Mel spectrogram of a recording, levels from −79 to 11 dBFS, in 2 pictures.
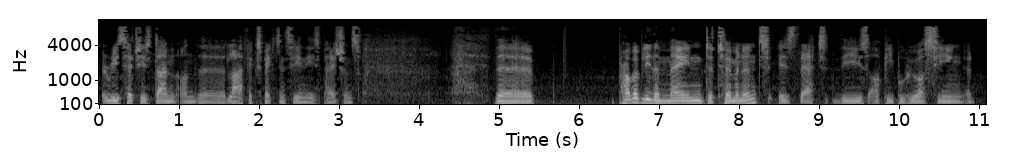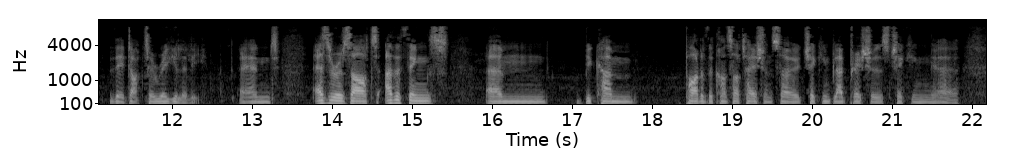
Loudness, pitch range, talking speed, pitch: -27 LUFS, 90-105 Hz, 120 wpm, 100 Hz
